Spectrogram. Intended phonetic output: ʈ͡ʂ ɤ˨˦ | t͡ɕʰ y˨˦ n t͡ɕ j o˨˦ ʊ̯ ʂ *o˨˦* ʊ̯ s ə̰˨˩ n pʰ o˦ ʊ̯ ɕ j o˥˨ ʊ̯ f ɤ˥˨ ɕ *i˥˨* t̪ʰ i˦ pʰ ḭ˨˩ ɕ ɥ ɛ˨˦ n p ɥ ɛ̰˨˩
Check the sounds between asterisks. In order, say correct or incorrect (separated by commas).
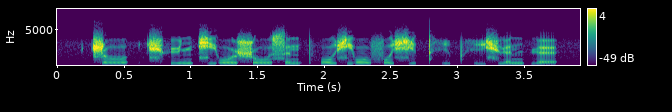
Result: correct, correct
